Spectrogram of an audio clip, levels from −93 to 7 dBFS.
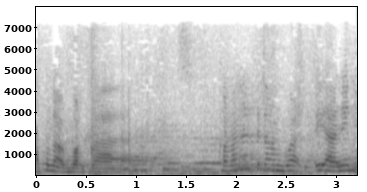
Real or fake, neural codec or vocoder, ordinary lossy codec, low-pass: fake; codec, 16 kHz, 1 kbps, X-Codec, HuBERT features, trained on balanced general audio; MP3, 32 kbps; 7.2 kHz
